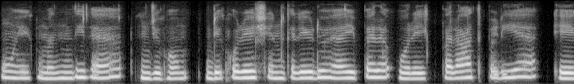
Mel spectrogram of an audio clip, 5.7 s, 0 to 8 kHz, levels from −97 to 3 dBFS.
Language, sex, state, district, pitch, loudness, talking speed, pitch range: Marwari, female, Rajasthan, Nagaur, 220 Hz, -14 LUFS, 175 wpm, 210-240 Hz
